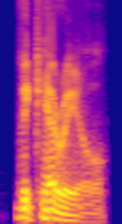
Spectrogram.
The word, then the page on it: vicarial: British English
